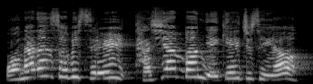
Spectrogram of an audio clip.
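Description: A woman's voice: high voice, normal speed. A woman voicing Libo, a friendly and polite library service robot, in an audiobook. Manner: polite, even service-announcement delivery.

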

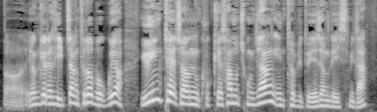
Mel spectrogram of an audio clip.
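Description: A man with a slightly hoarse, gravelly voice hosting a current affairs radio programme. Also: a little high, animated, quick pace, warm tone. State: throat still hoarse after illness. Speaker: temporary radio show host. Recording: music behind the voice. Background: programme music.

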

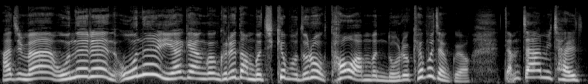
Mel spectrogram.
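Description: A woman's voice: sits high, expressive, a little fast. A young woman hosting a radio show, reading listener messages in a chatty, encouraging way and acting out quoted lines.

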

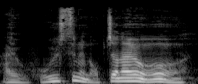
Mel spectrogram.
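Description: A man's voice: medium pitch, animated, moderate pace, darkish tone, husky. An actor playing an easygoing middle-aged son-in-law who jokes and soothes his angry mother. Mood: placating. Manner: jokey, placating, laughing. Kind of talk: TV or radio drama acting.

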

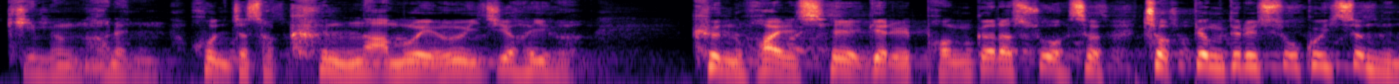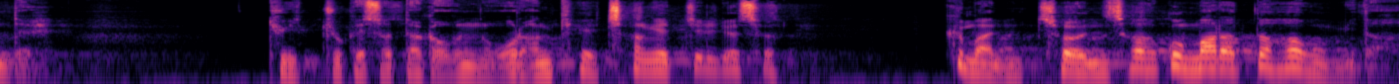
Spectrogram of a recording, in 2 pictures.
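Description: A man's voice: medium pitch, lively intonation, normal speed, a little mellow, lightly acted. An actor playing a solemn, deferential official in a historical drama, formally reporting to his king in archaic speech.

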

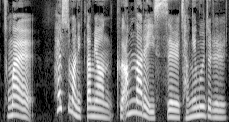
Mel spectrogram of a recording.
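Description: On a studio mic with no echo, a young radio host sounds animated at a medium pitch and normal speed. She works through listener messages, chatting about each one and reacting warmly.

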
